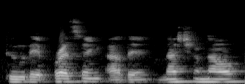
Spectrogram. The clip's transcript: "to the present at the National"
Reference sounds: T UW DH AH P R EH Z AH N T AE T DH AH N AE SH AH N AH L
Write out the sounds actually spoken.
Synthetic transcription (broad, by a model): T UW DH AH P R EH S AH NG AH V DH AH N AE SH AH N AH L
